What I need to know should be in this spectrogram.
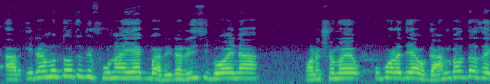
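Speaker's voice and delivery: usual speaking voice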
